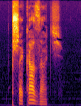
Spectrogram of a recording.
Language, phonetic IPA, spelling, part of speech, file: Polish, [pʃɛˈkazat͡ɕ], przekazać, verb, Pl-przekazać.ogg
